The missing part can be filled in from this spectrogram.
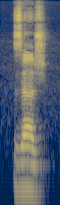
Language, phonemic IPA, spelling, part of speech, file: Moroccan Arabic, /zaːʒ/, زاج, noun, LL-Q56426 (ary)-زاج.wav
- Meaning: glass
